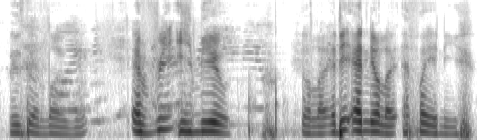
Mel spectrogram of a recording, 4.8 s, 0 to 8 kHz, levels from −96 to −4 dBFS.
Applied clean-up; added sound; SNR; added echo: none; none; none; none.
